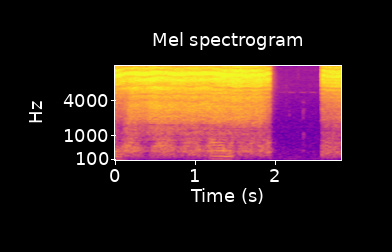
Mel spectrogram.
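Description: Loud close hiss of a spray gun laying paint onto fishing baits, a steady spray that cuts off sharply for about half a second before resuming, with no talking.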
